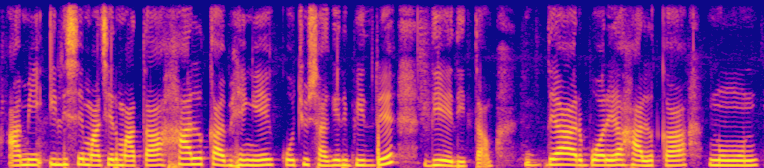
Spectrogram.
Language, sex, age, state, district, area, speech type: Bengali, female, 30-45, West Bengal, Paschim Medinipur, urban, spontaneous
